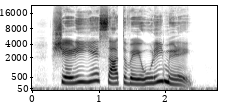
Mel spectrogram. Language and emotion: Marathi, neutral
